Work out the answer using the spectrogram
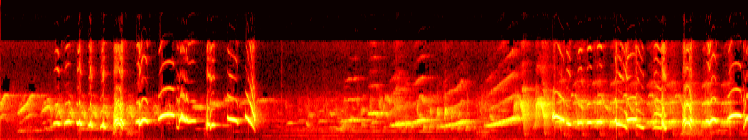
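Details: Vigorous gacor konslet singing from an Oriental magpie-robin, meant to prompt song in others: rapid series of sharp chirps and swooping whistles, a brief lull of quieter notes, then more fast varied chattering phrases.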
